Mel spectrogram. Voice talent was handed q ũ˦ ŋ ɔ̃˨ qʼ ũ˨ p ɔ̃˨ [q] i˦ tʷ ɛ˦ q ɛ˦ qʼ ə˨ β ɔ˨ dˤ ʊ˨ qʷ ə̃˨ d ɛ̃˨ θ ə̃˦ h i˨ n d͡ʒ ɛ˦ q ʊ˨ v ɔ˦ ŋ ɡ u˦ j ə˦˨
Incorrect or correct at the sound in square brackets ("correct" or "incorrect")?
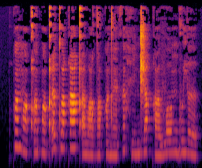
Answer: incorrect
